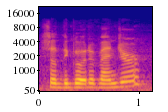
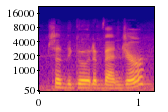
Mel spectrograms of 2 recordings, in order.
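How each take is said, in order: Both takes have the same delivery.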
